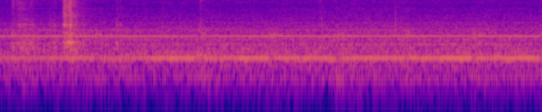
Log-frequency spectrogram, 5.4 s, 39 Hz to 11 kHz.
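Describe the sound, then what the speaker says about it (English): A 3D printer hums steadily in the background with faint whirring tones, plus a soft click or tap now and then. It runs alone the whole time at a low level, with no talking. "yes, the 3D printer is running in the background"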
